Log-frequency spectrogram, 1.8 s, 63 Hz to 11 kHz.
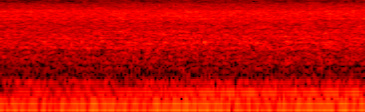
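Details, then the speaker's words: Ford 5.4L 3V V8 after a timing job: deep, lumpy idle with heavy throb. VCT error is near zero, yet one whole bank misfires; bank 2 fuel trims climb to about +16–18%, suggesting lean, underflowing injectors. "so why is that whole Bank misfiring"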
